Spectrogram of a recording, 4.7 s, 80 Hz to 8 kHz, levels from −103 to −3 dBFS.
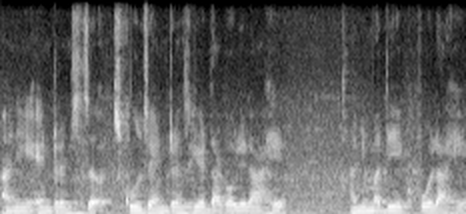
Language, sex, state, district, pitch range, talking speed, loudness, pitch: Marathi, male, Maharashtra, Nagpur, 120-130 Hz, 180 wpm, -13 LUFS, 125 Hz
